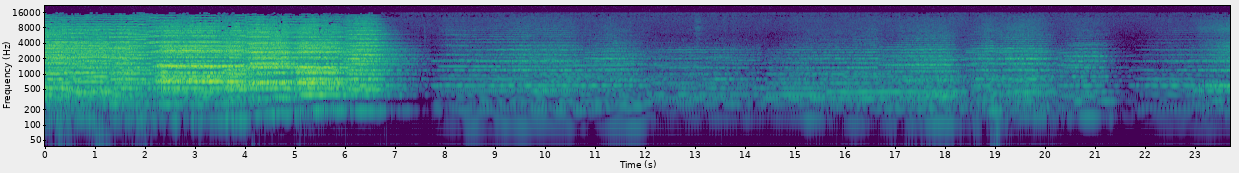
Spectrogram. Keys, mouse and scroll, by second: 0.0 click, 1.7 ß, 2.4 click, 4.1 0, 5.8 click, 6.9 click, 7.8 1, 8.6 click, 9.7 0, 10.3 click, 11.6 click, 14.0 click, 15.0 click, 16.7-19.0 drag, 19.6 middle click, 20.4-20.9 scroll down 2, 20.9 middle click, 21.0-21.5 scroll up 2, 21.5 middle click, 21.6-22.4 scroll up 4, 22.6-23.3 scroll up 4, 23.5-23.7 scroll down 3.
